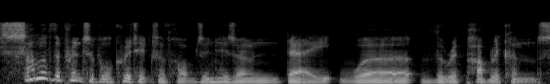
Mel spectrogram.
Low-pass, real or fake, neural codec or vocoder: 7.2 kHz; fake; vocoder, 24 kHz, 100 mel bands, Vocos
